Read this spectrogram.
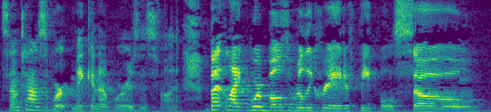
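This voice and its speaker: Young woman, bright tense voice, lowish pitch, giggly rambling chat, faint hiss behind. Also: normal speed, rough recording. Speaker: podcast co-host. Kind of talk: casual couple chat.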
